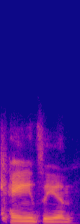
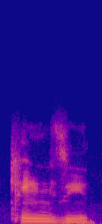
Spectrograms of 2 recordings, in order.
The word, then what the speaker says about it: Keynesian: the live chat said you're pronouncing it it's pronounced Keynesian not kingsy yeah where were you were saying before Museum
